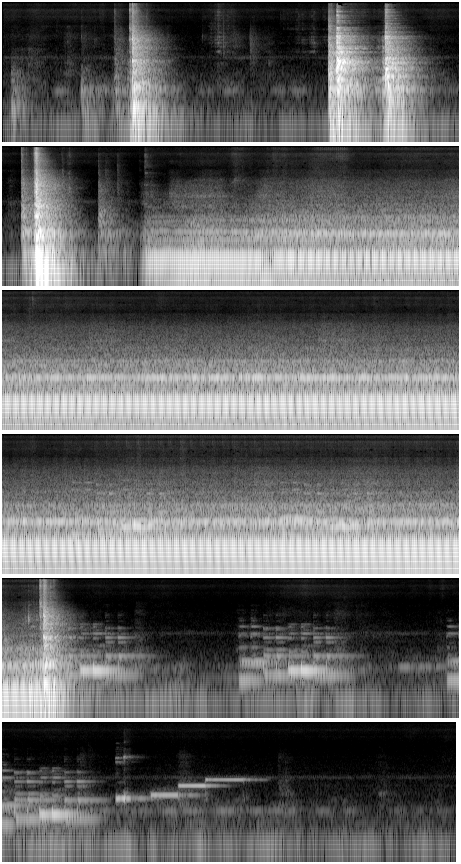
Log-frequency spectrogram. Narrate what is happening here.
I was microwaving my food and then my mom called me so my phone started ringing.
